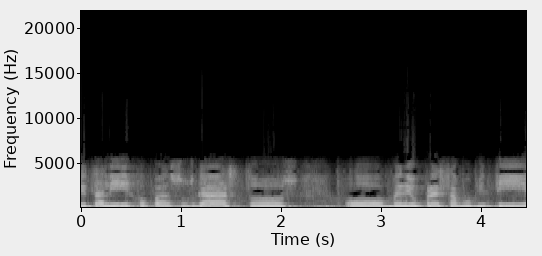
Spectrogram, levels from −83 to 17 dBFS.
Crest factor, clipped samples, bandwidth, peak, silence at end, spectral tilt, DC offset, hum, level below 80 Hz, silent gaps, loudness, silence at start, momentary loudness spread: 10 dB; under 0.1%; 5.4 kHz; 0 dBFS; 0 s; -10.5 dB/octave; under 0.1%; none; -32 dBFS; none; -11 LUFS; 0 s; 6 LU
